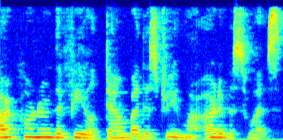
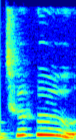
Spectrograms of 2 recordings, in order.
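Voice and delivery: drawn-out, higher-pitched hoot; mournful owl hoot; 8 semitones higher, 6 dB louder than usual. A narrator's reading. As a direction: imitate an owl's mournful call. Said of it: "the mournful".

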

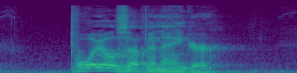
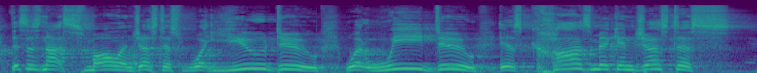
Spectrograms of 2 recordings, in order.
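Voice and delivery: rising preaching climax; 8 semitones higher, slower than usual. Real, not acted.

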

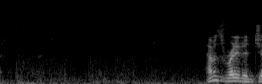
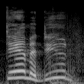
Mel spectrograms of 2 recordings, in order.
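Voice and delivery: high loud angry outburst; frustrated yell; 13 semitones higher, 11 dB louder, slower than usual. Real, not acted. Gamer yells at teammate after dying, frustrated. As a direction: vent at getting killed again. Killed again in game.

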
